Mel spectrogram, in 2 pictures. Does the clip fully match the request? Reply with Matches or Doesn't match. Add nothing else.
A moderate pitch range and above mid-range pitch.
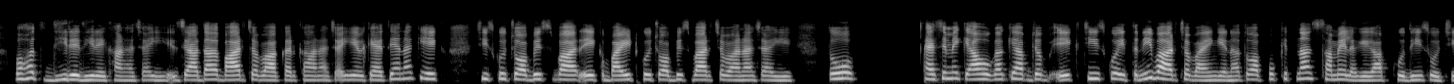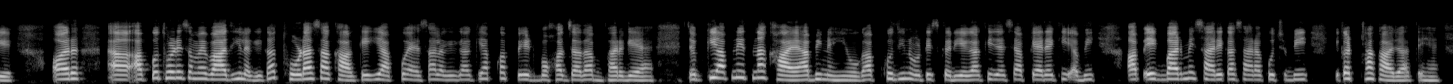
Matches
